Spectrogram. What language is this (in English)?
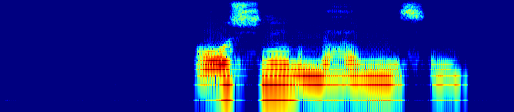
Kabyle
